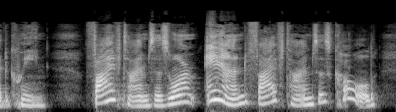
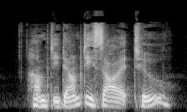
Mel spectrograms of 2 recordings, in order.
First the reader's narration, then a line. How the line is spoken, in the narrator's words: the White Queen went on in a low voice, more as if she were talking to herself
